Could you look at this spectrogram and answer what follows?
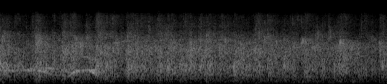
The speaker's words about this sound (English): go on, you can go on and give the Lord a clap.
